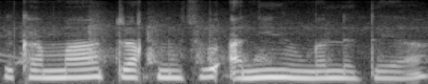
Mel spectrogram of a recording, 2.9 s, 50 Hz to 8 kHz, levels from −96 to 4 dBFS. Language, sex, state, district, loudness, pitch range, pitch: Wancho, female, Arunachal Pradesh, Longding, -16 LUFS, 200-225 Hz, 215 Hz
